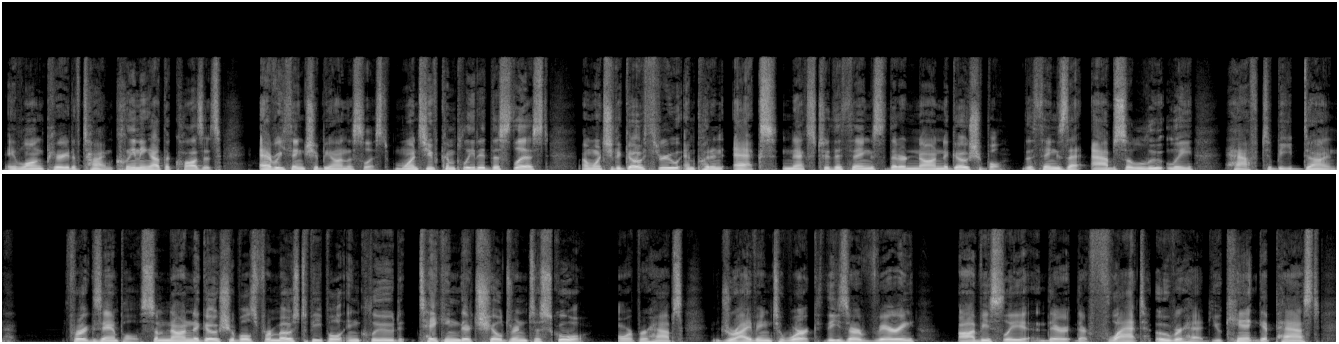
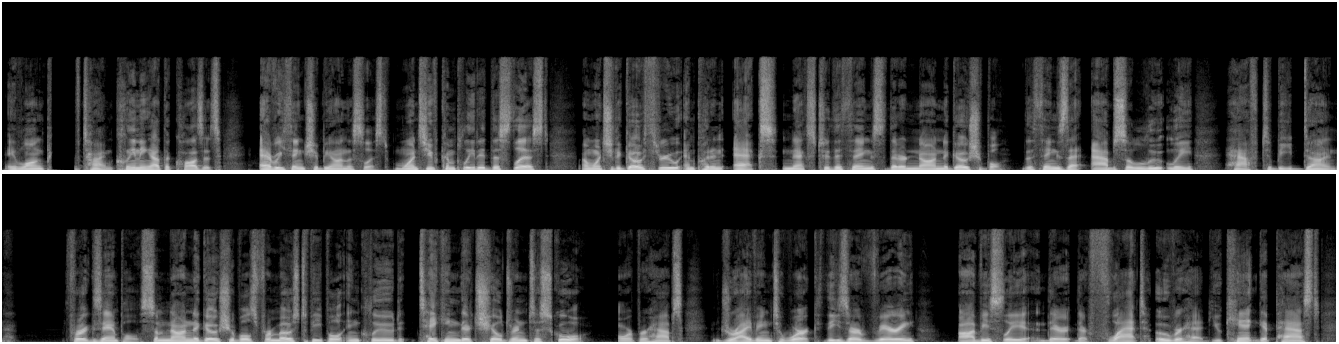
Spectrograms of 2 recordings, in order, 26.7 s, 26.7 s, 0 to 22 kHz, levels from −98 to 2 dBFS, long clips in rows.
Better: first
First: none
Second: audio cutting out; at 0.5 s

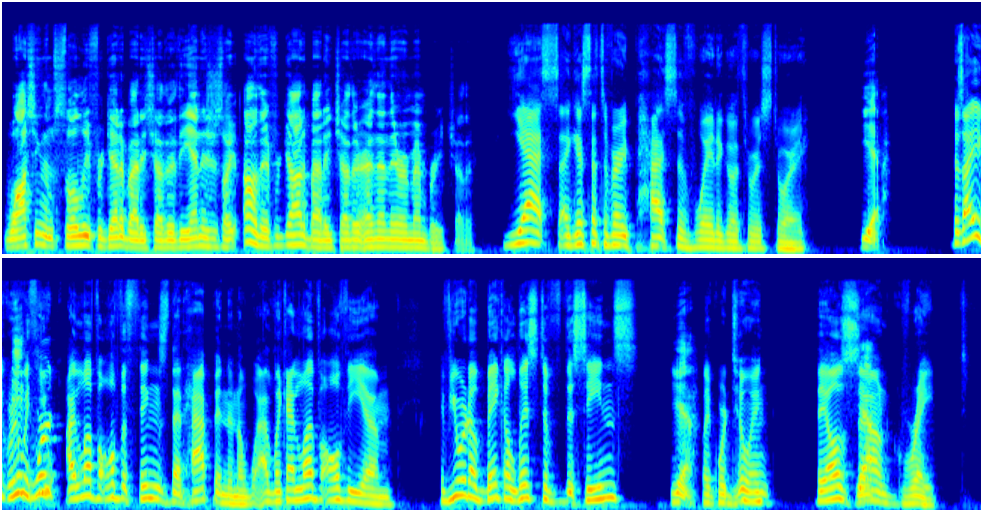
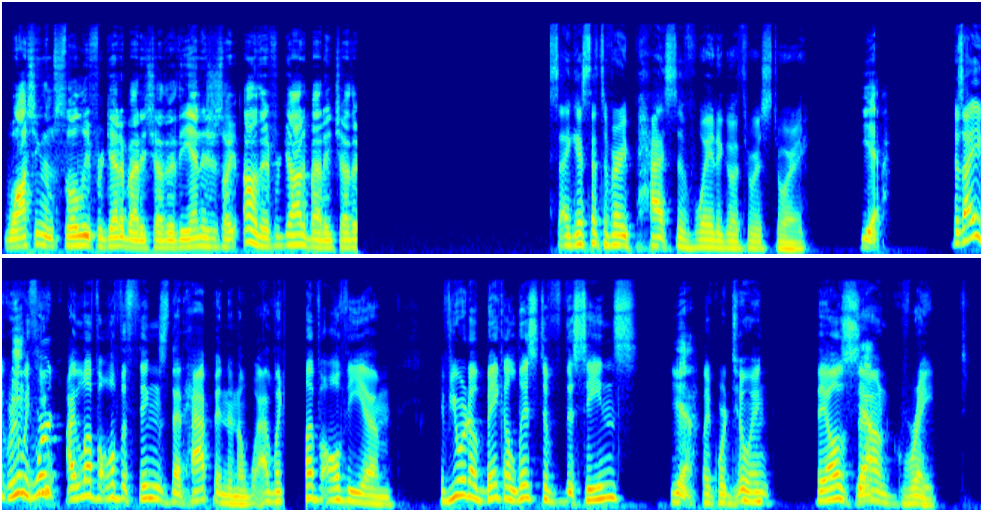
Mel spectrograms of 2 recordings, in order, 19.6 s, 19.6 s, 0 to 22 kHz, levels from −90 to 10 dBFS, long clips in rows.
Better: first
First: none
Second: audio cutting out; at 3.5 s for 2 s and at 13 s

